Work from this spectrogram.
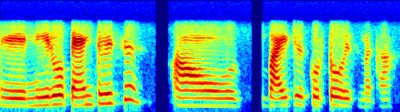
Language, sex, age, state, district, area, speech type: Sindhi, female, 30-45, Madhya Pradesh, Katni, urban, conversation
